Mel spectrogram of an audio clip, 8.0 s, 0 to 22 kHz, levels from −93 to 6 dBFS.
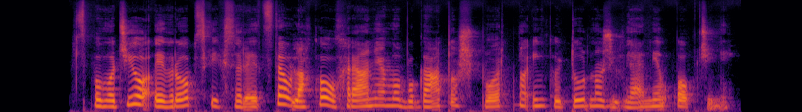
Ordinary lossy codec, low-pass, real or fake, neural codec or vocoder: none; none; fake; codec, 44.1 kHz, 3.4 kbps, Pupu-Codec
